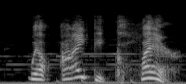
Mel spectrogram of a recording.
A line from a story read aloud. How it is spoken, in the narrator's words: gasped the yellow hen in amazement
